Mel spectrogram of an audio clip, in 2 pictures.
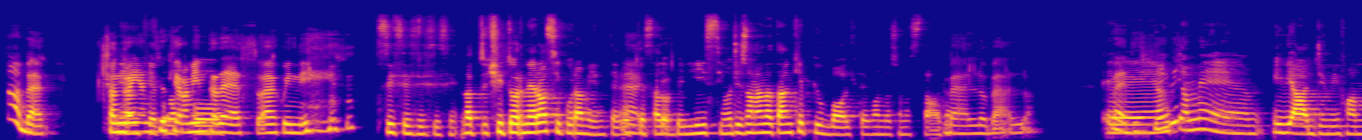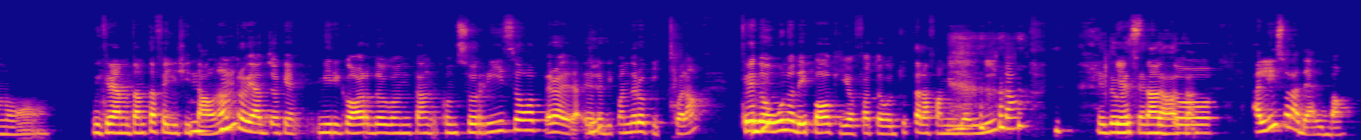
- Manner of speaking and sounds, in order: chuckle; tapping; background speech; chuckle; chuckle
- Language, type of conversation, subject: Italian, unstructured, C’è un momento speciale che ti fa sempre sorridere?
